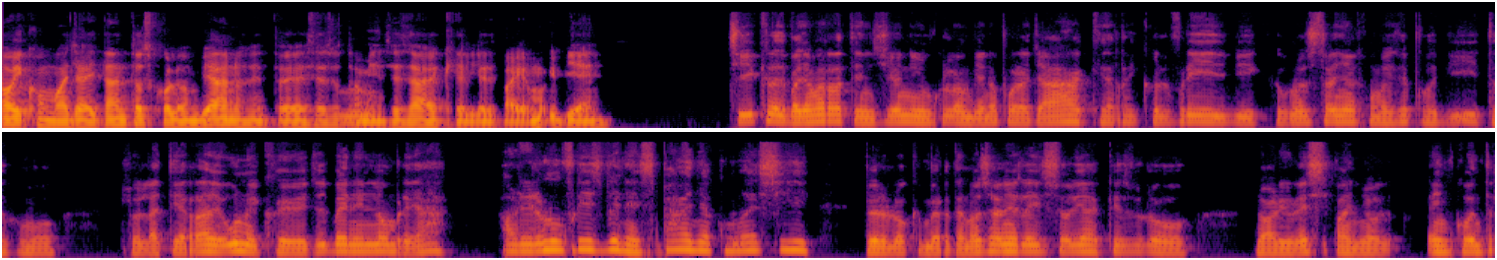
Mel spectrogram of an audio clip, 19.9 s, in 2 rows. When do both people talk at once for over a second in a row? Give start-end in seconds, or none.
none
